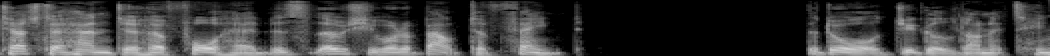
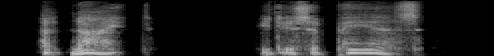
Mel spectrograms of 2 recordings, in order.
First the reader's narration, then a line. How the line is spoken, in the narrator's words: whispered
